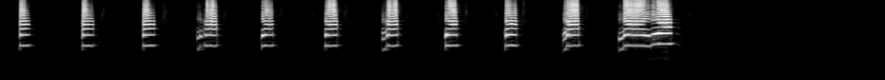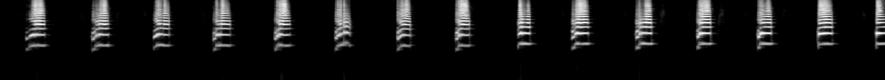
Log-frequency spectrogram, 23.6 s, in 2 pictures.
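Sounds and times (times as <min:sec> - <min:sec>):
ragtime trumpet: 0:00.3 - 0:00.5, 0:01.1 - 0:01.3, 0:01.9 - 0:03.7, 0:04.3 - 0:04.5, 0:05.1 - 0:05.4, 0:06.0 - 0:06.2, 0:06.8 - 0:09.1, 0:12.2 - 0:12.4, 0:13.0 - 0:13.3, 0:13.9 - 0:14.9, 0:15.5 - 0:15.7, 0:16.3 - 0:16.5, 0:17.1 - 0:17.3, 0:17.9 - 0:18.1, 0:18.7 - 0:19.7, 0:20.3 - 0:22.1, 0:22.7 - 0:23.5.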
